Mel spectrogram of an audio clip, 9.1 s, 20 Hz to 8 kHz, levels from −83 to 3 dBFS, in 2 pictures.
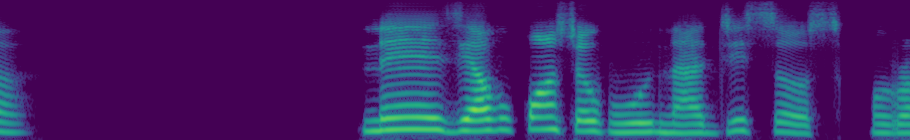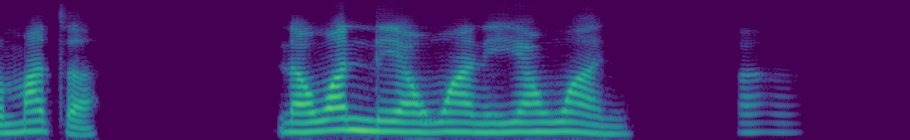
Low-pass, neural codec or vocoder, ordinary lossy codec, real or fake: none; codec, 16 kHz, about 1 kbps, DyCAST, with the encoder's durations; none; fake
